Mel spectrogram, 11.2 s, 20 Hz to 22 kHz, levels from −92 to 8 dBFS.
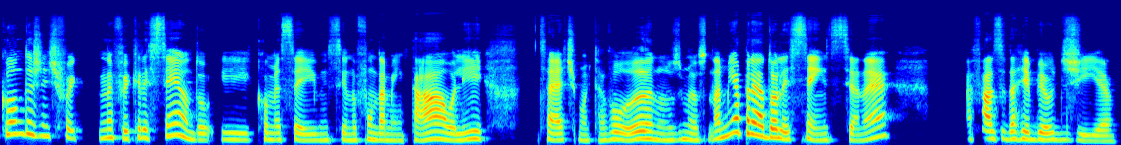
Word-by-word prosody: quando 335 +1 0
a - - +2
gente 280 -2 -5
foi, 220 -3 -4 0.2
né, 225 +2 -2
foi 225 -3 -2
crescendo, 225 - -2
e 180 -2 -9
comecei 180 -3 -5
o - - -12
ensino 170 0 -9
fundamental 170 +2 +3
ali, 180 +4 -1 0.6
7º, 170 -1 0
8º 170 +3 -6
ano, 190 0 +2
nos 170 +3 -10
meus, 180 -1 -4
na 210 +2 0
minha 360 +10 +4
pré-adolescência, 195 - +3
né. 240 - +3 0.8
A - - -13
fase 205 -1 +3
da 195 - +1
rebeldia. 175 -6 -2
185 Hz, 140 wpm, -23 LUFS, 170-215 Hz, 0.8 s, minha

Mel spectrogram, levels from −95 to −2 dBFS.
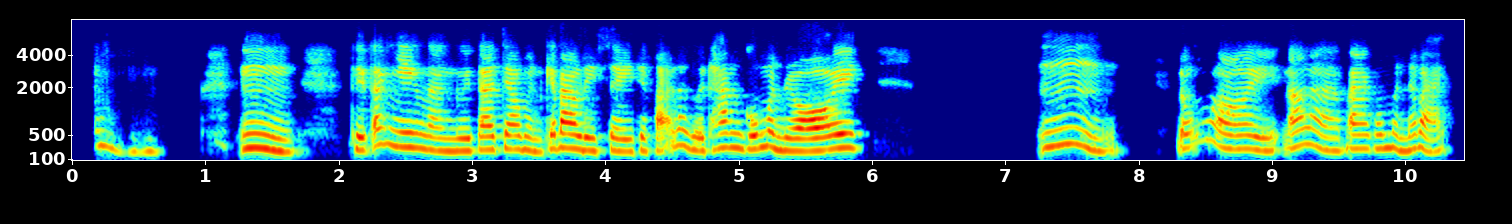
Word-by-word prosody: Ừm. 285 -7 -10 0.9
Ừm, 250 -5 +2 0.4
thì 235 -2 +2
tất 315 +8 -2
nhiên 280 -3 0
là 230 -2 -2
người 220 0 -1
ta 235 +1 +1
cho 245 0 -1
mình 225 -3 -4
cái 255 - 0
bao 260 -2 +6
lì 225 -1 +1
xì 210 -2 -1
thì 230 - -2
phải - - -1
là 310 - -4
người 225 -3 -2
thân 270 +2 -2
của 245 - +4
mình 275 -4 0
rồi. 230 +5 +6 1.3
Ừm, 280 -6 -4 0.5
đúng 270 -1 -4
rồi! 250 -4 -1
Đó 290 +3 -1
là 245 -9 -4
ba 255 0 -1
của 255 - -4
mình 260 -5 -3
á 250 - -3
bạn. 255 -3 -2
250 Hz, 185 wpm, -21 LUFS, 225-270 Hz, 1.3 s, bao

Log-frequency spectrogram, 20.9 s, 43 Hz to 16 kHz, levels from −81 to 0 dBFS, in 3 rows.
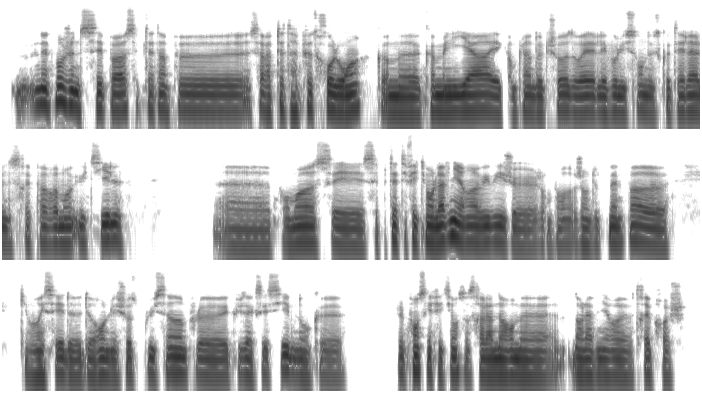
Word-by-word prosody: Honnêtement 140 - +2
je 135 - +4
ne 125 - +5
sais 120 0 -2
pas, 110 0 +1
c'est - - -10
peut-être 110 - -6
un 110 - +1
peu, 110 0 0
ça 115 - -3
va 105 - -2
peut-être 110 -2 -5
un 105 - -2
peu 115 +3 -3
trop 115 0 +2
loin 110 +3 +5
comme, 100 0 +2
heu, 95 -1 +2
comme 105 +1 +2
l'IA 110 +1 +5
et 100 - +2
comme 100 -2 -8
plein 105 +2 -1
d'autres 100 -2 -2
choses. 110 -1 0
Ouais, 100 +1 +4
l'évolution 100 +1 0
de 105 - 0
ce 95 - -10
côté-là, 105 +2 0
elle 105 - +2
ne 95 - -3
serait 100 +3 -9
pas 105 - -3
vraiment 100 0 +1
utile. 115 +2 0 0.9
Heu, 90 -1 -5
pour 100 - -4
moi, 105 +1 +3
c'est 95 -1 -2
c'est - - -8
peut-être - - -3
effectivement 110 - +1
l'avenir, 110 +1 +5
hein, 105 -1 +3
oui, 105 - +3
oui 105 0 +1
je 90 -2 -3
j'en 90 -1 -9
pen 95 +2 -5
j'en 95 0 -3
doute 90 0 -10
même 100 -1 +1
pas, 110 0 0
heu, 95 -3 +1 0.5
qu'ils 95 - -8
vont 90 - -1
essayer 100 +2 0
de 95 -1 0
de 95 - -3
rendre 95 +1 +2
les 95 - -1
choses 100 +1 -4
plus 100 - -4
simples, 105 -1 0
heu, 95 -1 +1
et - - -4
plus 100 - -6
accessibles. 100 +3 -2
Donc, 95 -2 -3
heu, 90 -2 -5 0.6
je - - -2
pense 115 -1 0
qu'effectivement, 100 -1 -2
ce 105 - -7
sera 100 - -2
la 95 - +4
norme, 95 -1 +4
heu, 95 0 -1
dans 100 - 0
l'avenir, 95 0 0
heu, 90 -1 -1
très - - -3
proche. - - -9
100 Hz, 240 wpm, -23 LUFS, 95-105 Hz, 0.9 s, ne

